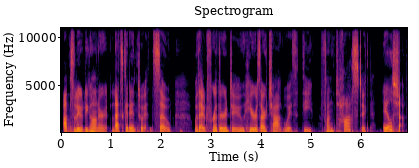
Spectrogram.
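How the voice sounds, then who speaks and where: A woman's voice: mid-range voice, lively intonation, normal speed, dry recording, studio quality. An Irish woman hosting a podcast, bubbly and giggling often as she chats. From Ireland. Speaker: podcast host. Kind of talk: casual podcast chat.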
